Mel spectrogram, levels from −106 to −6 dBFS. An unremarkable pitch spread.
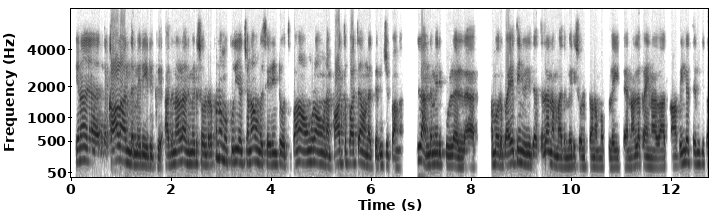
Yes: average, 3.9 semitones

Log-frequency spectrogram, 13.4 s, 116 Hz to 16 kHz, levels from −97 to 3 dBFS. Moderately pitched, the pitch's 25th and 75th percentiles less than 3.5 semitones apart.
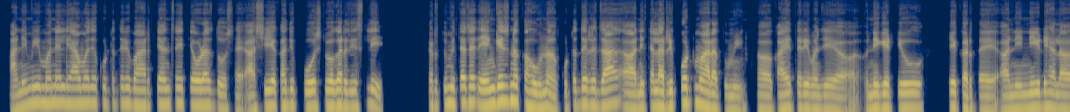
No: medium, 150 Hz; average, 4.0 semitones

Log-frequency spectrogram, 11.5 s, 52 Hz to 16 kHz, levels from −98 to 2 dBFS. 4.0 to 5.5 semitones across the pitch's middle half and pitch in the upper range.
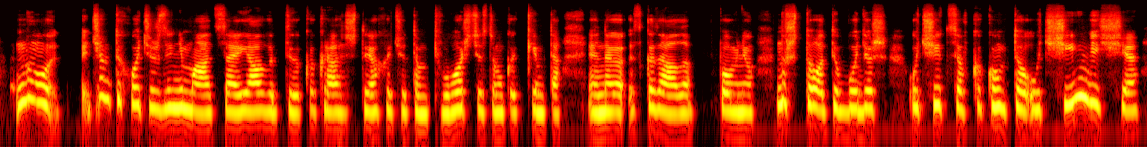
No: average, 3.2 semitones; high, 215 Hz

